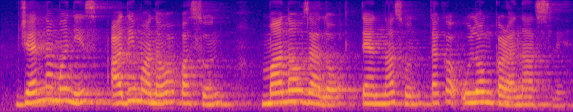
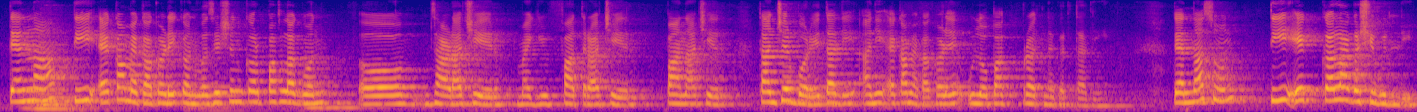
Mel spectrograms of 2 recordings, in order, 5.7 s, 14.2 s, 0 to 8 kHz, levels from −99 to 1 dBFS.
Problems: background sounds at intervals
